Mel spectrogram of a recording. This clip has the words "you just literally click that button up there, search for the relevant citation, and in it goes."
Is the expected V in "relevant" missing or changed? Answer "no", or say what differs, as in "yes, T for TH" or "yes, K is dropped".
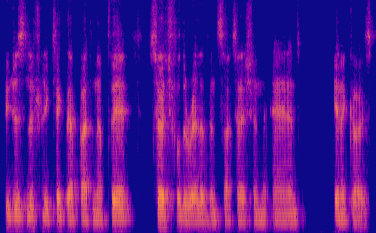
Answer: no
